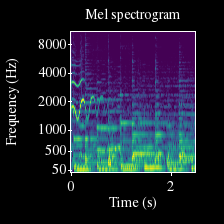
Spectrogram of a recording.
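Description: Comedy background music with a bouncy bass line, plus a high, warbling comic sound effect that wobbles up and down several times during the first second.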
